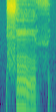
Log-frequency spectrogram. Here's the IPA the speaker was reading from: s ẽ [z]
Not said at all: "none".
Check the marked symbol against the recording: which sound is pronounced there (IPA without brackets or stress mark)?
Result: θ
